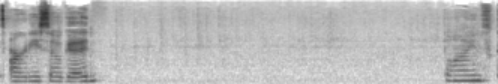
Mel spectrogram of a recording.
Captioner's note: blinds crashing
